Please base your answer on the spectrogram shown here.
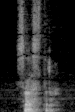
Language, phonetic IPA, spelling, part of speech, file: Catalan, [ˈsas.tɾə], sastre, noun, LL-Q7026 (cat)-sastre.wav
- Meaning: tailor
